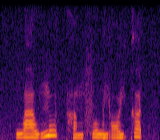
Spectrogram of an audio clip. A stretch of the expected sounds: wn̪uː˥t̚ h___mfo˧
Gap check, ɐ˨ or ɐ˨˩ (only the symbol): ɐ˨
